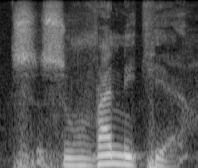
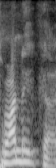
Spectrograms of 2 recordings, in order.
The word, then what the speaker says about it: Swaniker: Fred Swanika, the founder CEO of Sand Technologies. Sir, what is the correct pronunciation of your name? Suanikia. Of course not. It's just Swanica. It's very simple.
